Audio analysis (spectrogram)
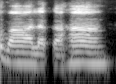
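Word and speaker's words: बालकः: বলবো সহা ঠিক কাহা বালকাহা ঠিক আছে এখানে হচ্ছে বালক যে শব্দটি এখানে প্রথমে ব আছে বটি হচ্ছে বর্গীয় ব সেই জন্য দুটি ঠোঁট মিলে উচ্চারণ করতে হবে বালকাহা কাহা বালকাহা আমি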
